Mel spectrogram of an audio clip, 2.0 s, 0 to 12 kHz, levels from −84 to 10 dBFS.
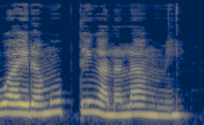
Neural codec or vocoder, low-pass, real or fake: none; 10.8 kHz; real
